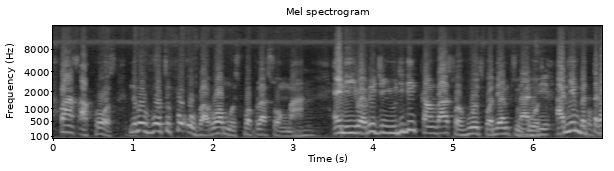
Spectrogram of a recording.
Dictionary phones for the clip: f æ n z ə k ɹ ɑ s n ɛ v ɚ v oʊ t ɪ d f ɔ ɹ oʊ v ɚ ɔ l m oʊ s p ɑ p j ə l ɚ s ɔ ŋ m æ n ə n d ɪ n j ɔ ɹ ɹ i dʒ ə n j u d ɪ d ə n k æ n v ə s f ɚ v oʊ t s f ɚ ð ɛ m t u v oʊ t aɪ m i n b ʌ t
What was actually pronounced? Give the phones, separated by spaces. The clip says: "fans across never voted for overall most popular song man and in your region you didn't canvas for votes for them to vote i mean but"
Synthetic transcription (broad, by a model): f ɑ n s ə k ɹ ɑ s n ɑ b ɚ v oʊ t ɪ f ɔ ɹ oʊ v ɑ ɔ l m oʊ s p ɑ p l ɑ s ɔ ŋ m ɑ ə n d ɪ n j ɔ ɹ ɹ i dʒ ə n j u d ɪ d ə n k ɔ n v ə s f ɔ v oʊ t s f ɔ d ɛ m t u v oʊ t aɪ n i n b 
